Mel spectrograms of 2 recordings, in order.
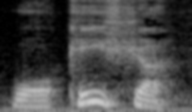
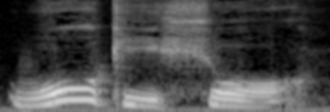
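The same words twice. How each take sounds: First: It is said the way an outsider says it. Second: It is said the way local residents say it. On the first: The speaker calls it wrong. "my attempt, which was something like" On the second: The speaker calls it right. "pronounced by locals as"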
